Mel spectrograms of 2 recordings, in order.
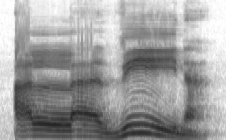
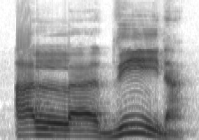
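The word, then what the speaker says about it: الذين: Makanya pastikan sekali lagi ujung lidah kita nempel ke gusi eh maaf ke gigi seri atas ya. Alladzina. Alladzina. Tidak ada napas yang mengalir. Tidak. Alladzina.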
